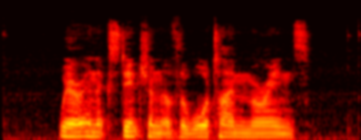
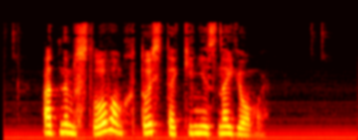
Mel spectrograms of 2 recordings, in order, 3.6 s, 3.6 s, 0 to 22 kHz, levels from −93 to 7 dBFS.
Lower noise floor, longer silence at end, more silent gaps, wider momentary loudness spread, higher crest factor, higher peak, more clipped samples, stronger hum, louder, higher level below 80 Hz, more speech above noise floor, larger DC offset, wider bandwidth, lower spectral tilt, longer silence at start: first, -70 dBFS vs -50 dBFS; second, 0.55 s vs 0.95 s; neither; first, 10 LU vs 6 LU; about the same, 18 dB vs 20 dB; second, -16 dBFS vs 0 dBFS; neither; second, none vs 50 Hz at -40 dBFS; second, -31 LUFS vs -20 LUFS; second, -64 dBFS vs -54 dBFS; first, 40 dB vs 30 dB; neither; about the same, 12.5 kHz vs 11.5 kHz; about the same, -6 dB/octave vs -5 dB/octave; first, 0.6 s vs 0.45 s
